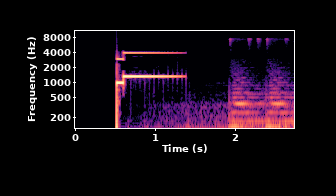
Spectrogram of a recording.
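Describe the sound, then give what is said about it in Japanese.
A short jingle opens with a loud, steady electronic beep tone lasting about a second, then drops into a softer, busier stretch of layered, pitched sound. “MH2G ジングルというものになります。ぜひお聞きください。”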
